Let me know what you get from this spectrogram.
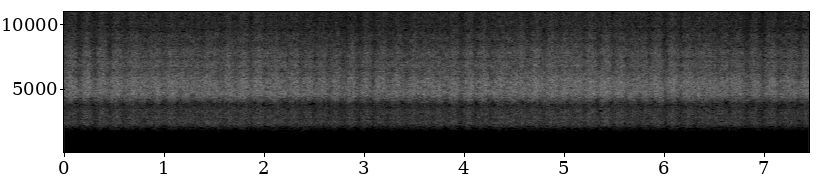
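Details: Pine-tree cicadas on Skiros Island, Greece, in July 2018, about 50 m above the sea; an unbroken, intense high buzz throbbing several times a second, no other sounds.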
